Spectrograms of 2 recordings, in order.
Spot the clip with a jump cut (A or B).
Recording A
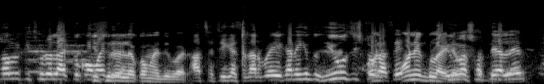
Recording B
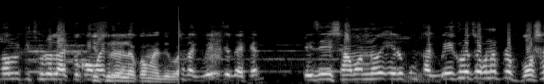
B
